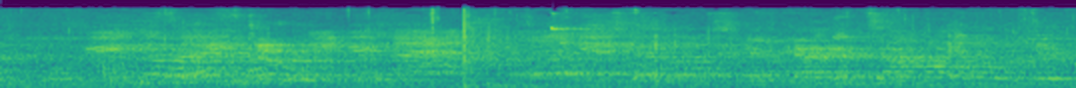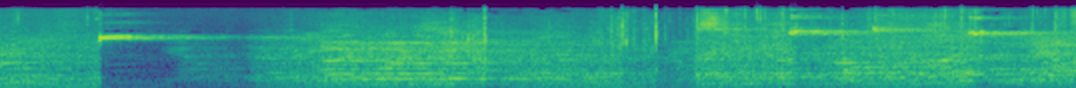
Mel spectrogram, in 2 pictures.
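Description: A basketball bouncing on a hardwood gym floor under the steady chatter of spectators in a large, echoing gym. The sound drops out briefly about halfway through, just after a short high tone, and a few short high squeaks come near the end.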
